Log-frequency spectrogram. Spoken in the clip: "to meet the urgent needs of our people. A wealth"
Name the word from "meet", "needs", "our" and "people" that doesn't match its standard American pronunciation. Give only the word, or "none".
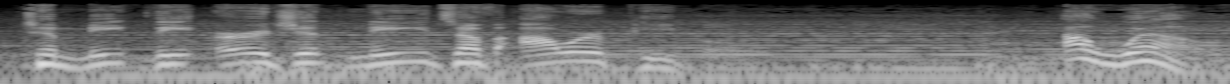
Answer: none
